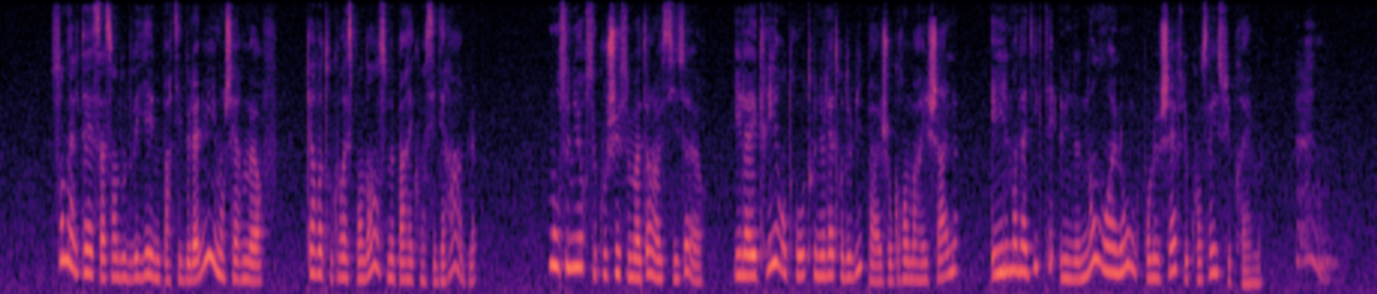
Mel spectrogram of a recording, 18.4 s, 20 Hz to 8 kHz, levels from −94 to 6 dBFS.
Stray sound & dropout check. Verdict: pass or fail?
fail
